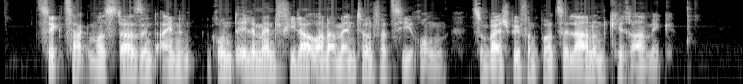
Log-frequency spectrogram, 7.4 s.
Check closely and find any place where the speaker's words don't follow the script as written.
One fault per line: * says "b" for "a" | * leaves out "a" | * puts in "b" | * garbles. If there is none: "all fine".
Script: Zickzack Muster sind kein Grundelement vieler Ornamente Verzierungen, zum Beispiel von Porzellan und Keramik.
* says "ein" for "kein"
* puts in "und"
